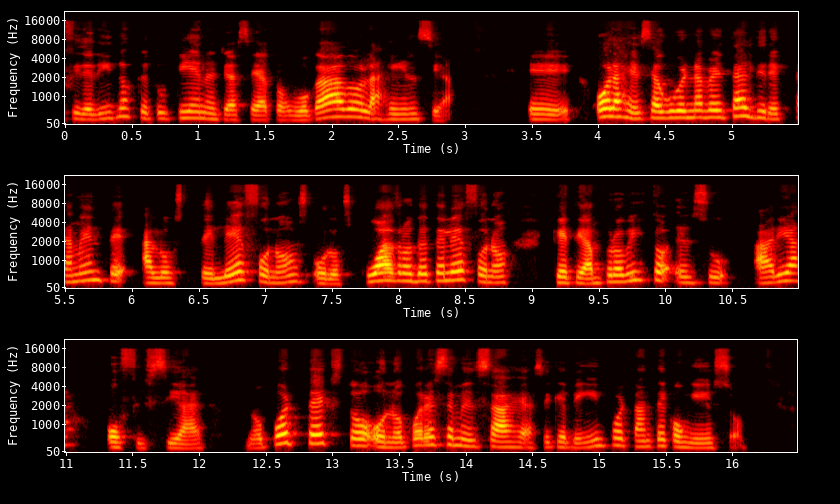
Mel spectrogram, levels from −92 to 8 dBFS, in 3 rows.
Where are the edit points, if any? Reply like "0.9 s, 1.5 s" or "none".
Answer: none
